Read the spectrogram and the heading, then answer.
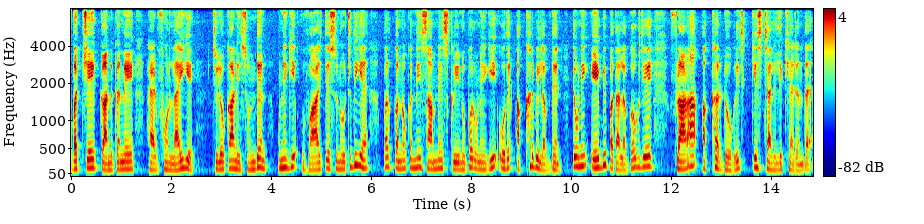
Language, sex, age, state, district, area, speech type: Dogri, male, 45-60, Jammu and Kashmir, Jammu, urban, spontaneous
